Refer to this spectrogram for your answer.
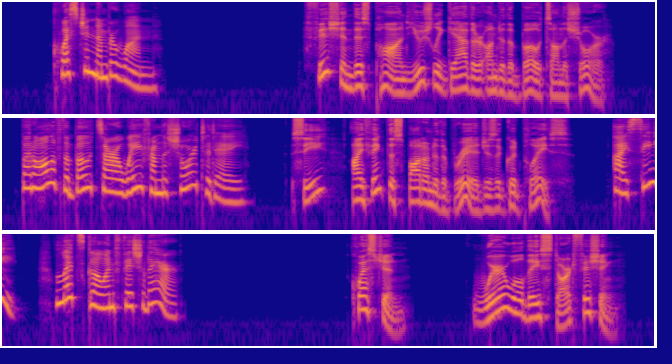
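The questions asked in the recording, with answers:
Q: Where will they start fishing?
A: Under the bridge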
